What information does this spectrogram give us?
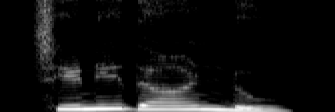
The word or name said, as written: ಚಿಣಿದಾಂಡು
